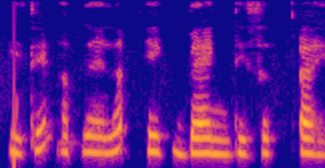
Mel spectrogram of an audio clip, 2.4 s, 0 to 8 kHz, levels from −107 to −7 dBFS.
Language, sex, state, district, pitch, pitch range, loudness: Marathi, female, Maharashtra, Dhule, 275 Hz, 270-295 Hz, -32 LUFS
